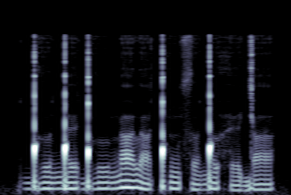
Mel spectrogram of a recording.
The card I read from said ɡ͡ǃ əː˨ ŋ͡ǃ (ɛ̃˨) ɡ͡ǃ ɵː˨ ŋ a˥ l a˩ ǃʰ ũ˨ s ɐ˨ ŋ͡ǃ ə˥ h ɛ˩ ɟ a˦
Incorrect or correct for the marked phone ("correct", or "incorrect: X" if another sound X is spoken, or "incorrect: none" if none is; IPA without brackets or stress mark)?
incorrect: ɛ˨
